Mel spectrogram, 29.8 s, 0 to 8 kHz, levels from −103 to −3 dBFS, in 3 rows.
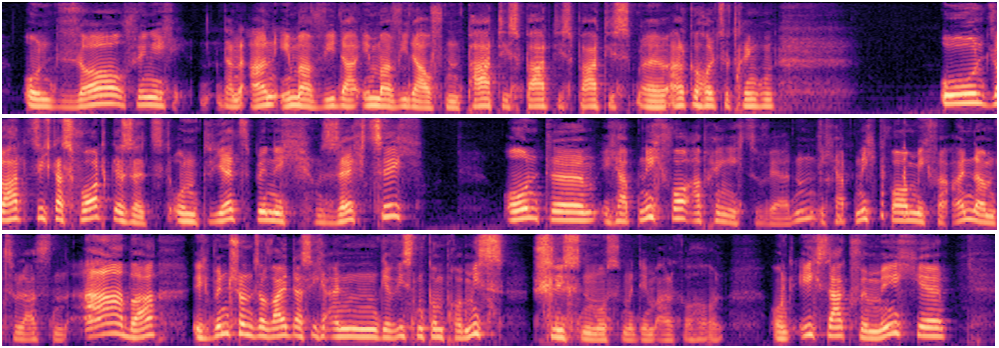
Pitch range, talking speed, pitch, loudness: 140-185 Hz, 140 wpm, 160 Hz, -18 LUFS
